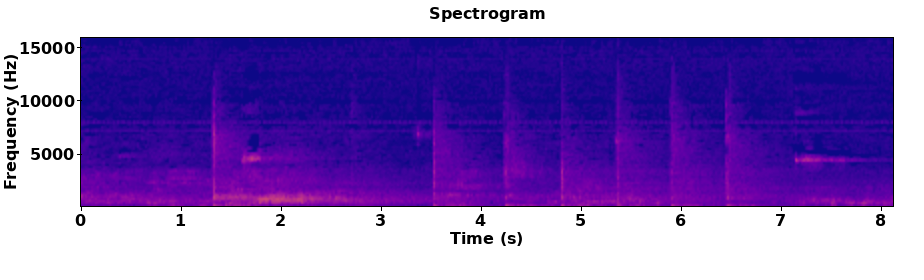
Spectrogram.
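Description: Basketball bouncing on a sports-hall floor: one bounce, then a steady dribble of six bounces about two a second, in an echoing hall. A few short high squeaks sound in between.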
